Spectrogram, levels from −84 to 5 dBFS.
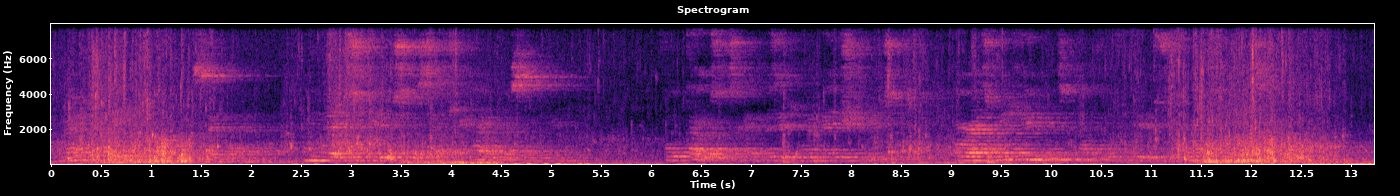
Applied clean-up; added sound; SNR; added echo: none; Waves, surf; -4 dB; reverberation time 2.1 s.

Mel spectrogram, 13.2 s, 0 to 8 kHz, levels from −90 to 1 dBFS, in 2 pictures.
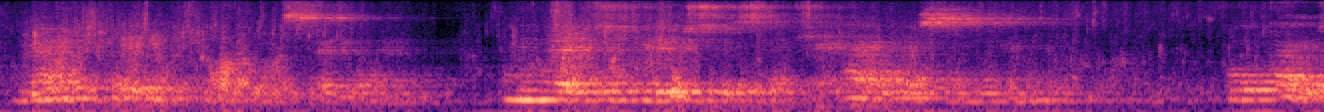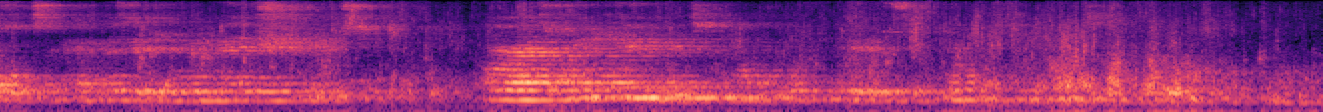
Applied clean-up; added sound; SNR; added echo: neural separator model SepFormer DNS4.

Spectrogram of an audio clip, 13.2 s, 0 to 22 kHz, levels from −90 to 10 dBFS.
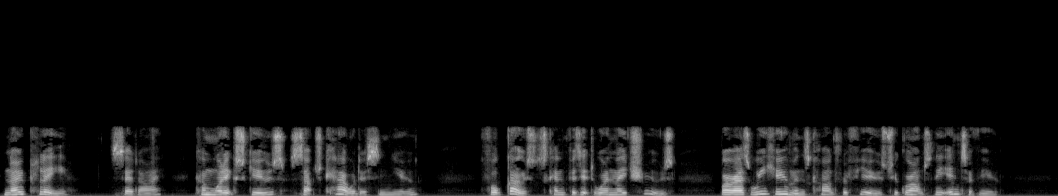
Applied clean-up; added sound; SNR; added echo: none; none; none; none.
